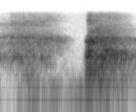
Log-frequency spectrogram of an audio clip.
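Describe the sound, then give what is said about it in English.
A deep breath taken during a guided tapping meditation: a long, airy rush of breath, a short pause, then a second, louder and fuller breath. “Tapping the temples and breathe.”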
